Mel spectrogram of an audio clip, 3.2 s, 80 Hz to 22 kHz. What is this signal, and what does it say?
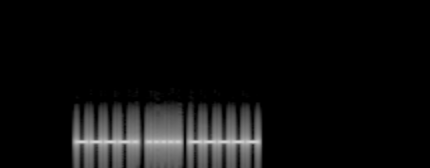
Morse code, heard as a keyed tone, about 44 wpm, 700 Hz. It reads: 950
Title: Numbers - 3-Digit 45wpm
